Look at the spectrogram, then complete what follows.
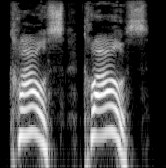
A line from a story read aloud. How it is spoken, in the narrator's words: Isadora cried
